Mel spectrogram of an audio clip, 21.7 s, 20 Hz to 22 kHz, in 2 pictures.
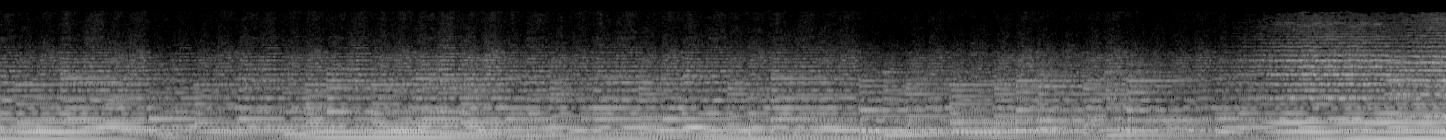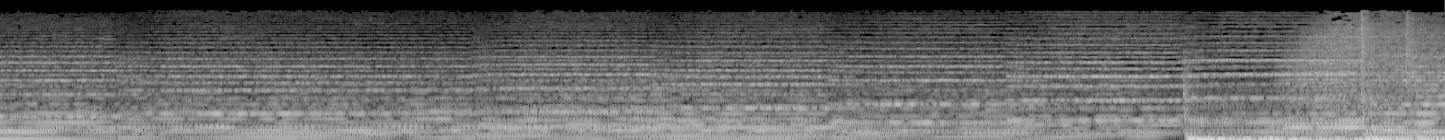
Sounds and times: Music: 0.0 - 21.6.

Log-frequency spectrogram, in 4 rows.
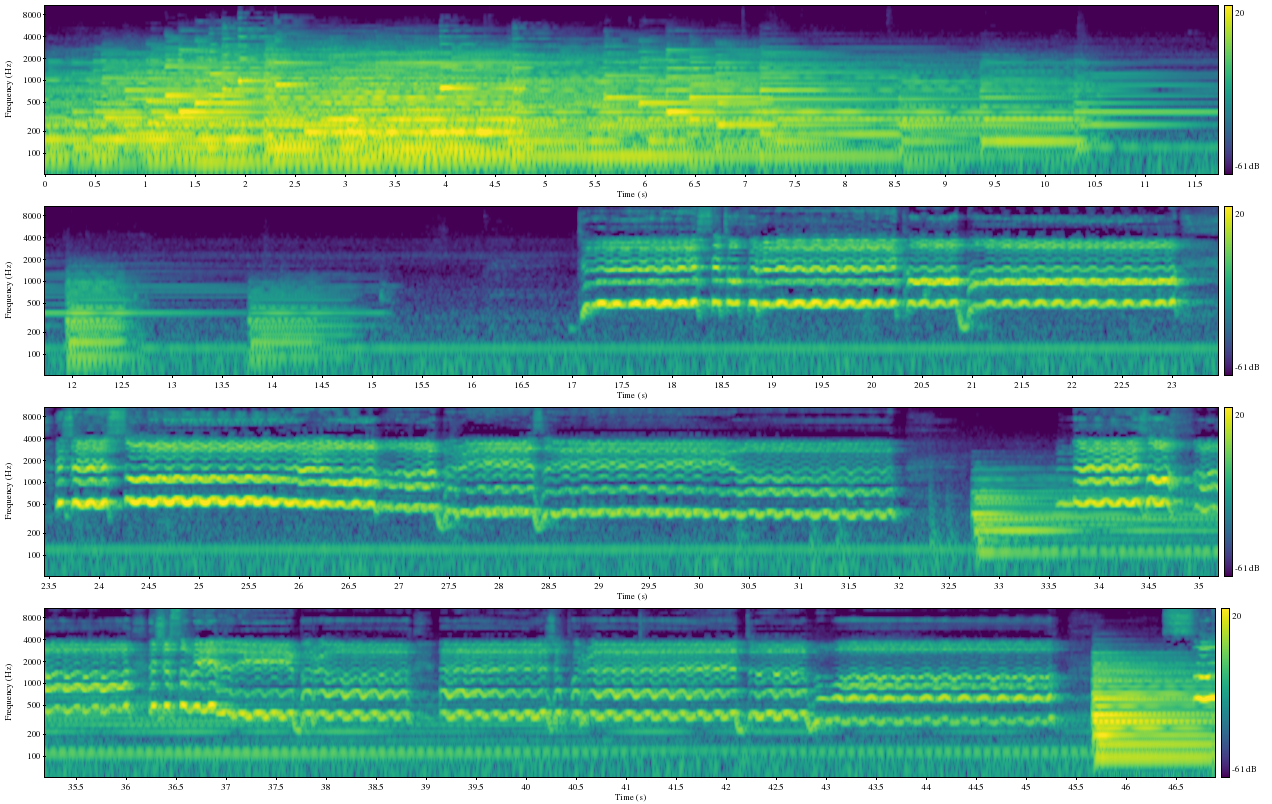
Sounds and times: Piano: 0.0 - 16.0, 17.1 - 46.8
Opera: 0.6 - 10.7, 17.1 - 32.1, 32.8 - 46.8.

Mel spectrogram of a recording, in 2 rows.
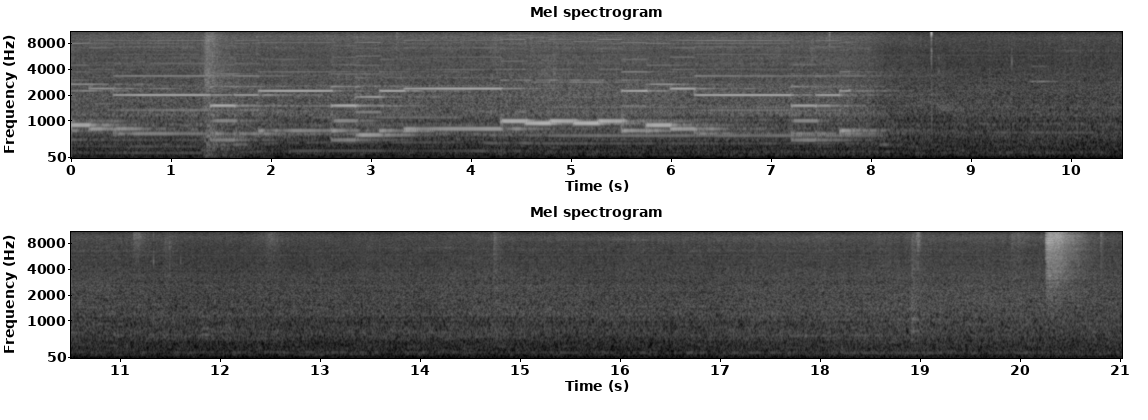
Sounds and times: Vehicle: 0.0 - 21.0.

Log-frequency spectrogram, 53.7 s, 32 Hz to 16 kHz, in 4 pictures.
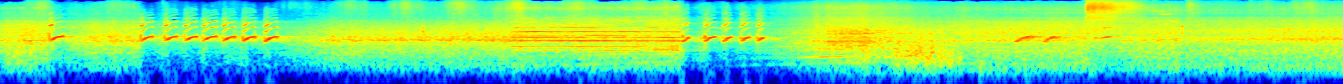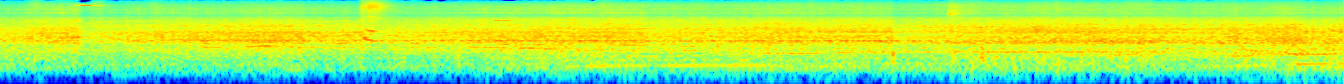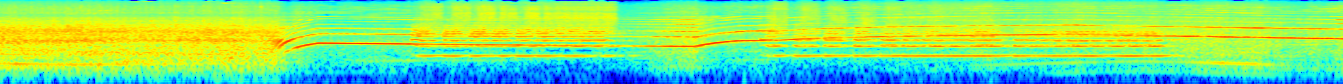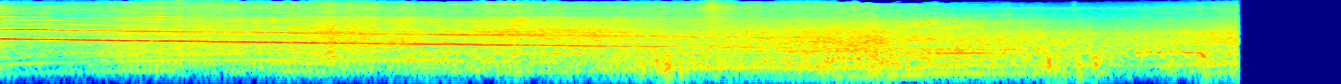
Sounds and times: Fire engine, fire truck (siren): 0.0 - 3.5, 4.9 - 51.4.

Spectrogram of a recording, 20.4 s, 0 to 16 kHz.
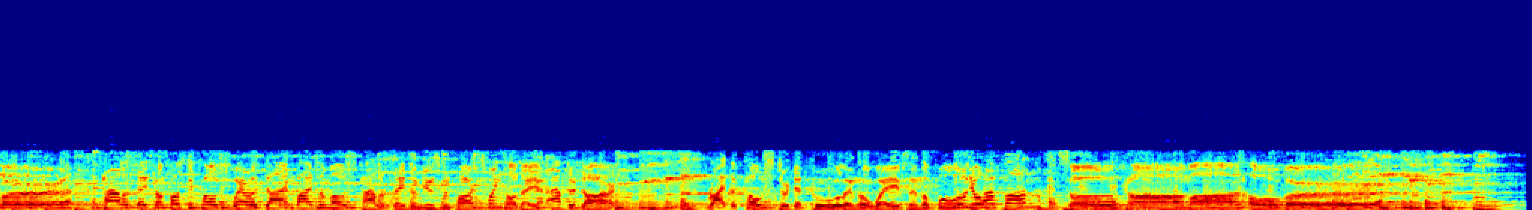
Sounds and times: Music: 0.0 - 20.4.

